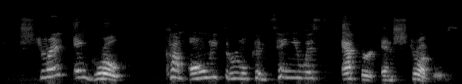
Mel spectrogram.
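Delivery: ordinary delivery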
